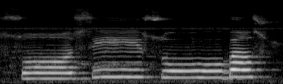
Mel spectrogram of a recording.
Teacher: Cara mengucapkannya sama, tetapi yang membedakan yaitu suaranya menebal saat melafalkan huruf sod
